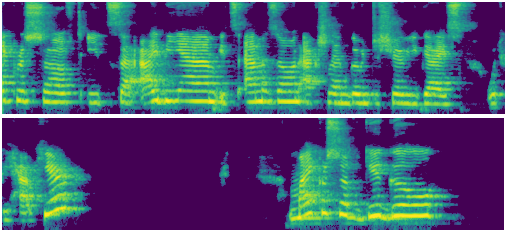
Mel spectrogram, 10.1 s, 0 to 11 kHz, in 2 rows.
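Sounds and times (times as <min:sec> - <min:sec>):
woman speaking: 0:00.0 - 0:06.0, 0:07.7 - 0:09.6
soft breathy sounds: 0:07.2 - 0:07.9.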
